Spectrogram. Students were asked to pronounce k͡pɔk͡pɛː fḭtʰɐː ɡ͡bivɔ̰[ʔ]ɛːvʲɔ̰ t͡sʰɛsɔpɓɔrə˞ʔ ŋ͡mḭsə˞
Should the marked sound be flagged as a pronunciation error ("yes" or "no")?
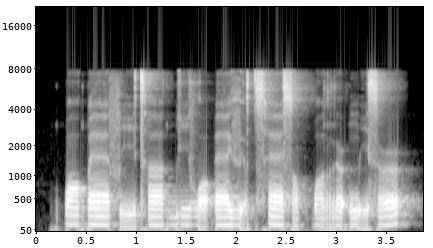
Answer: no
